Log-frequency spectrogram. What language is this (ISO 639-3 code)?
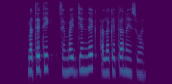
eus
